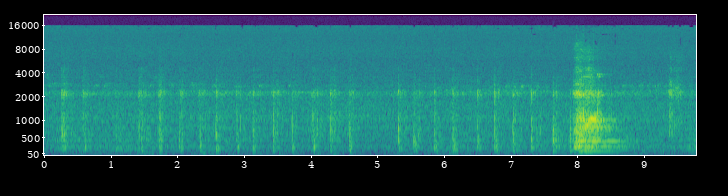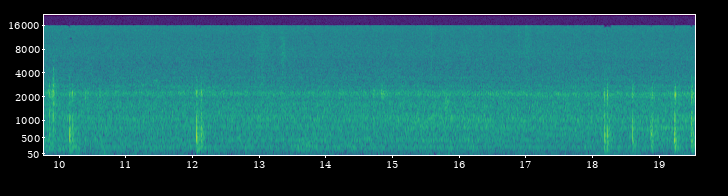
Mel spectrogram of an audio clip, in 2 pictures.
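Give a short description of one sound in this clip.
Rapid gunshots play from a phone game's small speaker.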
